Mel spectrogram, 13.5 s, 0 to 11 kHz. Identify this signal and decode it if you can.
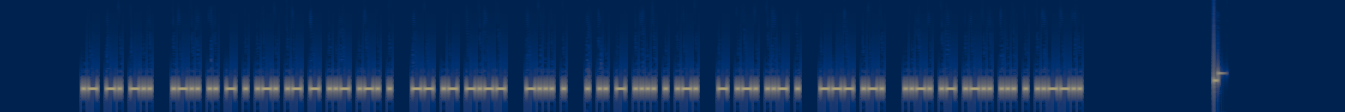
Morse code, heard as a keyed tone, about 40 wpm, 700 Hz. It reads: AND LITERATURE MAY BE EITHER TRUE OR FALSE?
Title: Sentences from Top 1600 Words 40wpm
